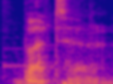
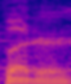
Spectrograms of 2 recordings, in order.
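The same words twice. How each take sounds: First: The middle t is a crisp t. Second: The middle t sounds like a soft d.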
